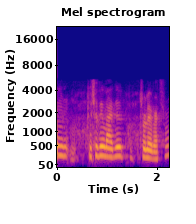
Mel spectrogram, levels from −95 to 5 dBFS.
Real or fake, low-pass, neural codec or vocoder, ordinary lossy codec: fake; 5.4 kHz; autoencoder, 22.05 kHz, a latent of 192 numbers a frame, VITS, trained on one speaker; MP3, 48 kbps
